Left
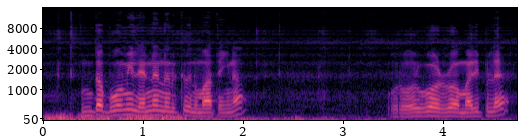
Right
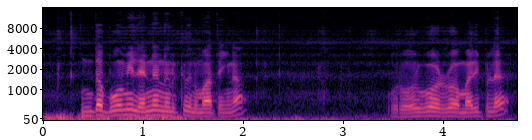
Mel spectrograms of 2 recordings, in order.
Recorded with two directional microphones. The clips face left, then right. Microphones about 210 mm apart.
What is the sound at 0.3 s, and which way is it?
Speech, 20° right (ahead or behind).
